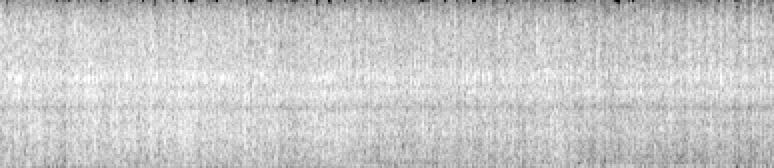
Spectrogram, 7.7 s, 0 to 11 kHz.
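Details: Saito FG-60 R3 spark-ignition model engine at low idle while Hall sensor timing is moved toward later ignition: heavy rough low drone and shaky buzz; excessive vibration showed no clear relation to sensor position, cause unresolved.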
